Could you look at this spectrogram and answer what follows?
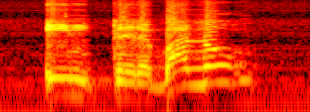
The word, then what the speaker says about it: intervalo: Intervalo es una palabra grave, lleva acento en la penúltima sílaba, pero no lleva tilde.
